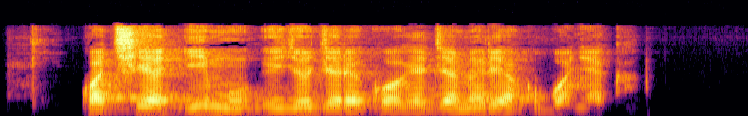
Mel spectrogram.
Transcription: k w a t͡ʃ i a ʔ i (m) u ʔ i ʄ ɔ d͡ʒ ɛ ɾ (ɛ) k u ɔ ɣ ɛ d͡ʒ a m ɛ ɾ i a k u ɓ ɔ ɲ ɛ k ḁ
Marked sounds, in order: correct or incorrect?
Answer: correct, correct

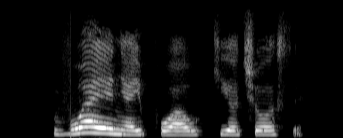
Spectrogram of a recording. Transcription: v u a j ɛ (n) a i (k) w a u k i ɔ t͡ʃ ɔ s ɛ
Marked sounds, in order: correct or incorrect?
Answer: incorrect: ɲ, incorrect: p

